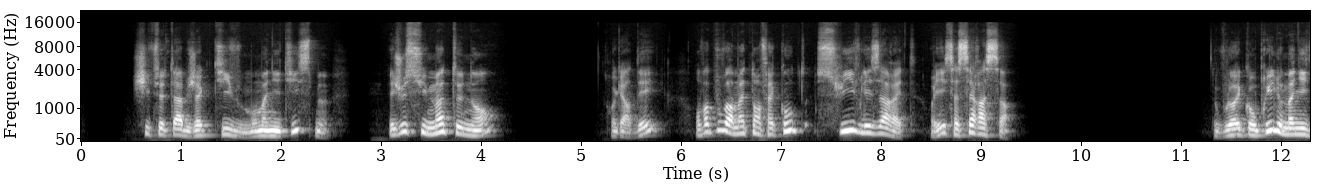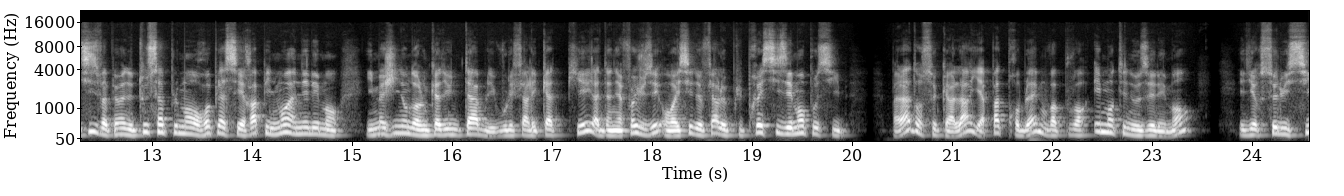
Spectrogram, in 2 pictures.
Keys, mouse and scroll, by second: 5.0 g, 23.7-24.5 drag, 24.4-24.5 middle drag.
